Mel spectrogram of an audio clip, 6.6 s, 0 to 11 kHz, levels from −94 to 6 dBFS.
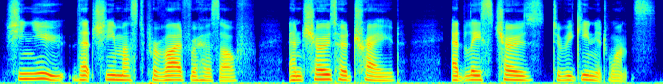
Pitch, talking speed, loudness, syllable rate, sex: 165 Hz, 170 wpm, -19 LUFS, 4.6 syllables/s, female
